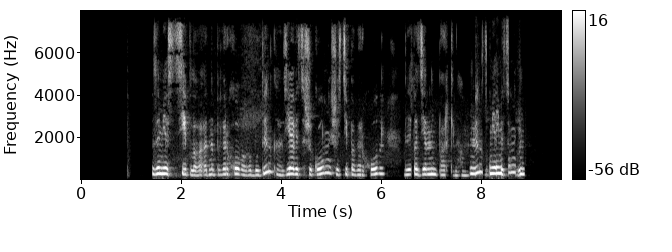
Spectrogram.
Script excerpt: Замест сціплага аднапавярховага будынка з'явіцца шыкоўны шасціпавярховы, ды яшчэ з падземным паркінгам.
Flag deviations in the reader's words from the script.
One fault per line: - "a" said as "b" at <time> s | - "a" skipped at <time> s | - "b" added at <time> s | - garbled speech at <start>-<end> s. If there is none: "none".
- "яшчэ" skipped at 6.5 s
- garbled speech at 7.8-8.9 s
